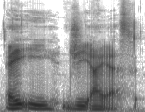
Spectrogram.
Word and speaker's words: Aegis: word is Aegis Aegis it's actually pronounced AE GIS Aegis a shield or breastplate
